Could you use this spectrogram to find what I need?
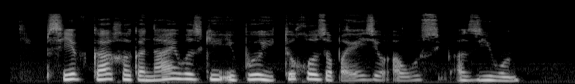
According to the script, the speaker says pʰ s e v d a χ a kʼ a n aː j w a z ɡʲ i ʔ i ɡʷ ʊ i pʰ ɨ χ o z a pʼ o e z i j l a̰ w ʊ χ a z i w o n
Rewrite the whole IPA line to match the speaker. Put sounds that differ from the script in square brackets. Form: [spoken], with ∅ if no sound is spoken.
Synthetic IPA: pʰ s e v [ɡ] a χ a kʼ a n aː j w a z ɡʲ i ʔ i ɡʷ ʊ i [tʰ] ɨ χ o z a pʼ o e z i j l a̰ w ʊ [s] a z i w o n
